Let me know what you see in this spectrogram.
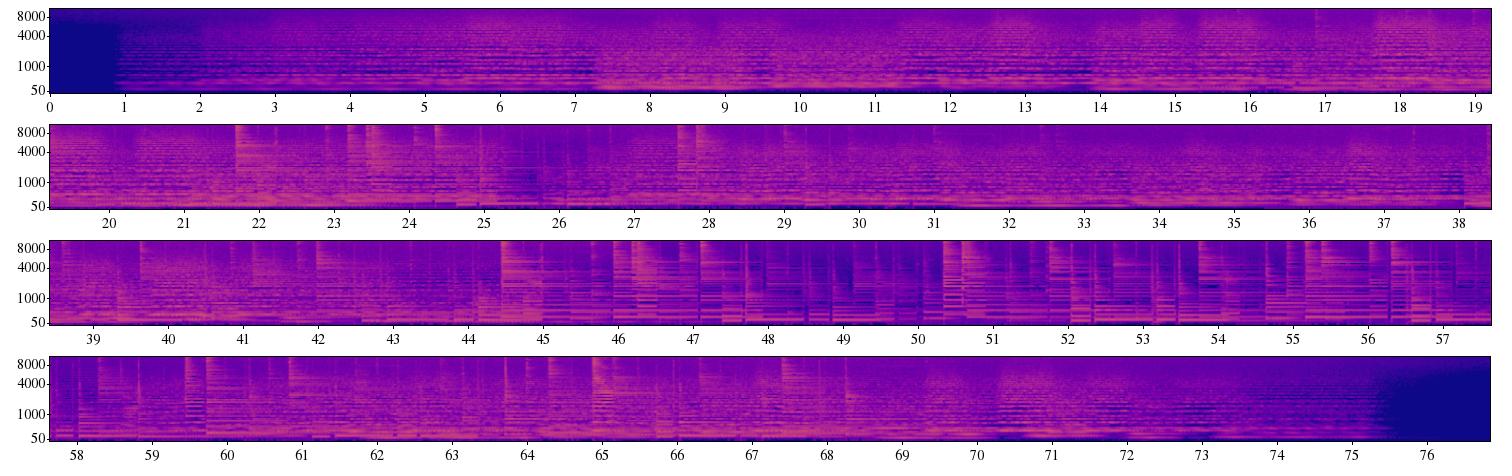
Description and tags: Orchestral with guitar simple melody motif. Chorus under guitar repeating melody. Interlude or transition.
Cinematic, Film, Free, Interlude, Movie, Orchestral, Passing, Romantic, Transition, Wistful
